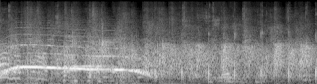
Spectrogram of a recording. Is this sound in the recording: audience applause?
yes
